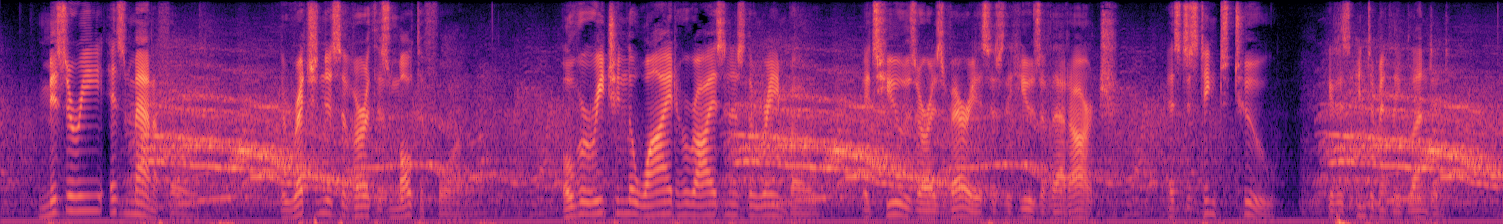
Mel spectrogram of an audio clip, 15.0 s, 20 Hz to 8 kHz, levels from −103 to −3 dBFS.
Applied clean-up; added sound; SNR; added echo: none; Applause / Cheering; 5 dB; none.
